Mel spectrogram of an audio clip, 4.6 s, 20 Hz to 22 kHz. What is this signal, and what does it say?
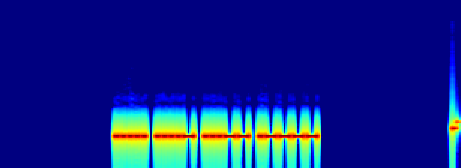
Morse code, heard as a keyed tone, about 34 wpm, 700 Hz. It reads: 5431
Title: Numbers - 4-Digit 35wpm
